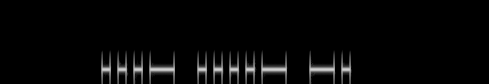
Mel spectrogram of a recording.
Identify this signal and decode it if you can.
Morse code, heard as a keyed tone, about 15 wpm, 700 Hz. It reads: V4N
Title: All Cut Numbers - 3-Digit 15wpm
